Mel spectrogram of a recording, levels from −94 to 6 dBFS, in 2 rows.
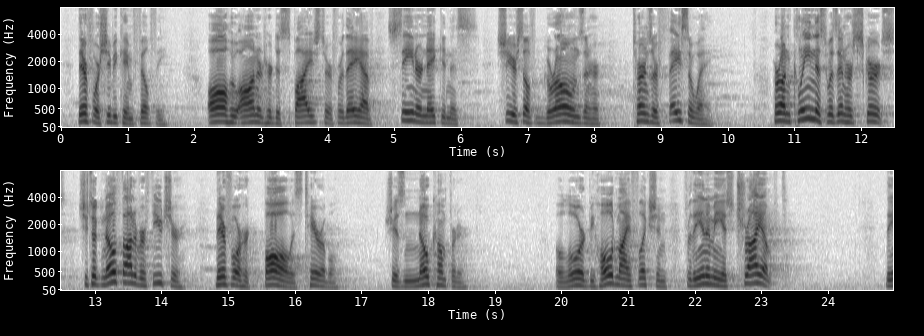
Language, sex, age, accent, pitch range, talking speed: English, male, 40-59, American, 120-160 Hz, 140 wpm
